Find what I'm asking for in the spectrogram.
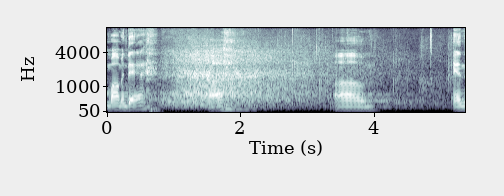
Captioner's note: laughter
